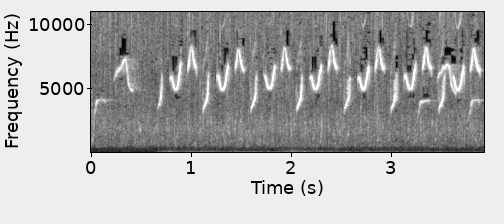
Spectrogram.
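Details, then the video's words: Cinereous tit in energetic song on a long training recording: steady quick repetitions of a swooping two-part whistle, rising then dipping high, about three per second with little pause, faint low rumble beneath. "GELATIK BATU GACOR DURASI PANJANG MASTERAN SUARA BURUNG KECIL"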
